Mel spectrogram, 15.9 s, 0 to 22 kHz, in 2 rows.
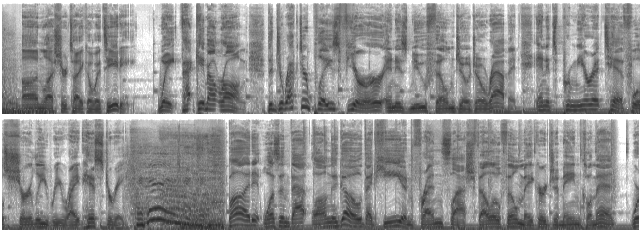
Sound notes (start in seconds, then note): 9.2 quirky music; 9.5 laughs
